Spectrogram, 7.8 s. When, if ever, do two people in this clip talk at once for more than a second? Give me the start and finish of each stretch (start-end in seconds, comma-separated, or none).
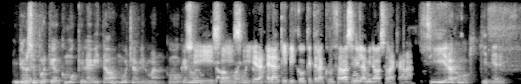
2.8-4.2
